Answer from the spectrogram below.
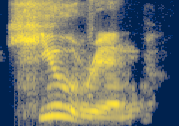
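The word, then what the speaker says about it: Hurin: So according to the glossary in The Great Hunt, first off, his name is pronounced Hewrin, H-E-W. – That sounds like some lawn talk. – I-N. Hewrin, And here, the definition is as follows.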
